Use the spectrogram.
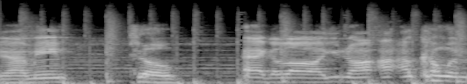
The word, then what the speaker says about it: Agallah: I loved the Agallah. Am I saying it right? Agallah. Agallah. Yes.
